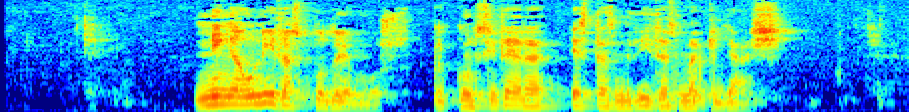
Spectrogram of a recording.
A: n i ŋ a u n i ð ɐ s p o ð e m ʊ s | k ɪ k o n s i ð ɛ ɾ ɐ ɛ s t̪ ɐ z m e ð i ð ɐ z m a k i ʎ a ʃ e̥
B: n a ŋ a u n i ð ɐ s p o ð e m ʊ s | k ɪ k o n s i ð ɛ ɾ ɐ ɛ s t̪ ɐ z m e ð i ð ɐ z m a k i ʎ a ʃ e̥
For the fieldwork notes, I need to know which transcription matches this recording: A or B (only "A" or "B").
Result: A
